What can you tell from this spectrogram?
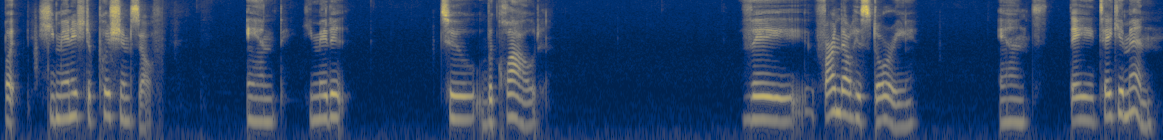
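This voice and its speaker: A woman's voice: medium pitch, steady tone, extremely slow, pauses often. A woman casually narrating a fan story, hesitant, with fillers and restarts.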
